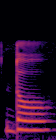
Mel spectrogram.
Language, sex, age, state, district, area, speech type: Punjabi, female, 18-30, Punjab, Pathankot, rural, read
